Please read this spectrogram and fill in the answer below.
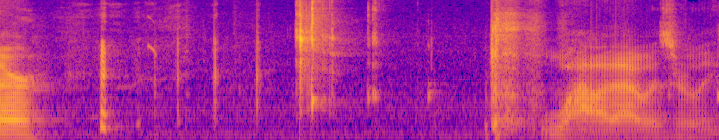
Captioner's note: laughs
